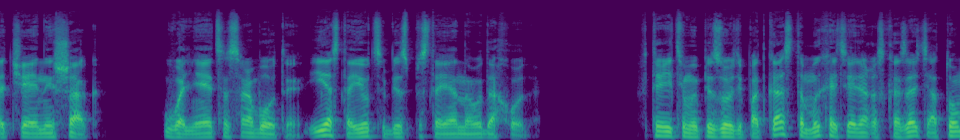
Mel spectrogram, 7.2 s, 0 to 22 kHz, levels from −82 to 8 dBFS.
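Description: Nothing stood out on listening to the speech in this clip.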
